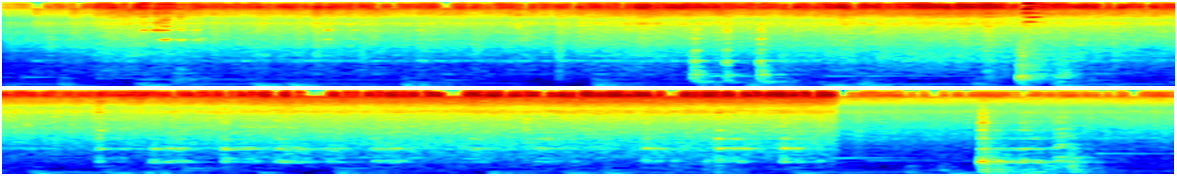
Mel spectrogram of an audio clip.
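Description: Minced garlic sizzles steadily in olive oil in a stovetop pan, with a continuous crackling hiss and a few sharp utensil clinks and scrapes along the way, close up and without talk.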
